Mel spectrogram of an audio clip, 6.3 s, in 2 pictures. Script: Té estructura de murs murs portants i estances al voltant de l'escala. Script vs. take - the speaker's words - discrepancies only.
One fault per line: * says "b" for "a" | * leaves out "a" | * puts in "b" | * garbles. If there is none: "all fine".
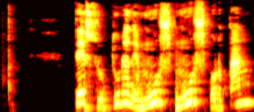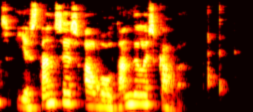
all fine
